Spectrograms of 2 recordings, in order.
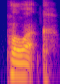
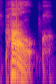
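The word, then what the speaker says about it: PAOK: Poak. 1. How do you say it? No, it's Pauk.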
